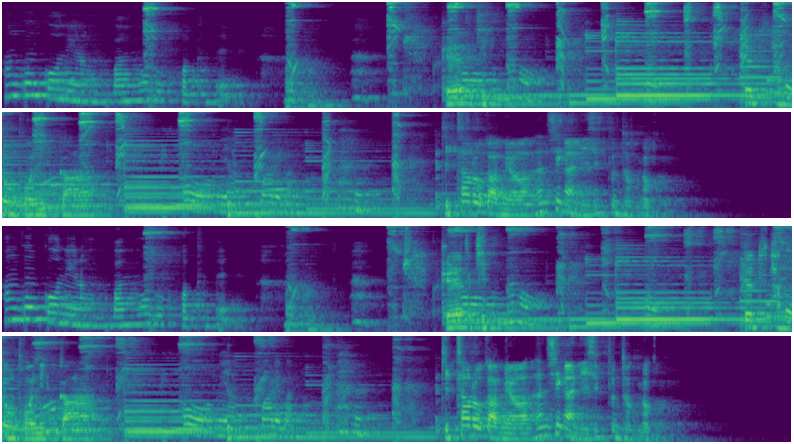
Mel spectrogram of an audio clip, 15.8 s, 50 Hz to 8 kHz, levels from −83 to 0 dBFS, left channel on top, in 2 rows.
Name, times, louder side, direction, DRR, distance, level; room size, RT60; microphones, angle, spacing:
voice 1, 0.0-2.3 2.6-3.0 3.5-3.7 4.3-5.5 6.4-6.7 7.8-8.8 9.7-10.9 11.3-11.6, right 1 dB, 60° right, 7 dB, 3.6 m, -29 dB
sound 1, 1.4-1.6 2.8-3.0 3.9-4.0 4.5-4.6 5.0-5.2 5.6-5.7 6.0-6.1 6.4-7.9 8.2-8.4 8.7-9.2 9.7-9.8 10.4-10.6 11.1-11.2 11.8-11.9, left 10 dB, 75° left, 3.4 m, -23 dB
voice 2, 4.0-4.9 7.4-8.9 12.3-14.4, right 3 dB, 85° right, 6 dB, 3.0 m, -24 dB
sound 2, 4.5-12.9, left 1 dB, 20° left, 1.0 m, -27 dB
26.5 x 19.0 x 9.8 m, 0.96 s
head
